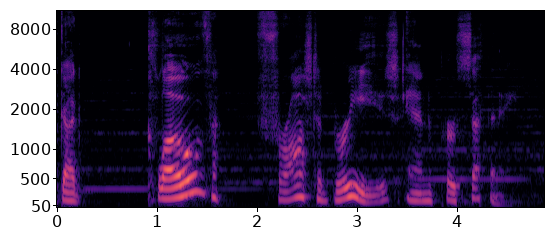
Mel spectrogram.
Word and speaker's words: Persephone: We've got Clove, Frost Breeze, and Persephone. Not sure why Persephone would be that color, but okay. If you prefer the non-Greek pronunciation, Persephone.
